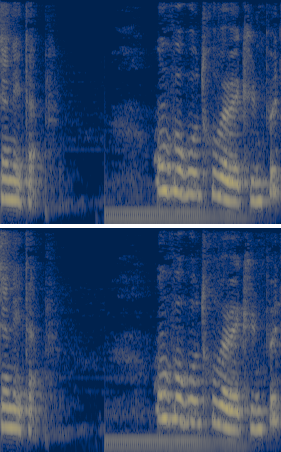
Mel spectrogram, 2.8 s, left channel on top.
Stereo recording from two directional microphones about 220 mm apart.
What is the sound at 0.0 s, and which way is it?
Speech, 35° left (ahead or behind).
